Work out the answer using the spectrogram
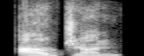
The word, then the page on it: outran: Indian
